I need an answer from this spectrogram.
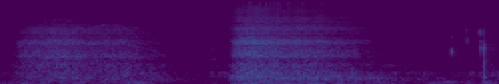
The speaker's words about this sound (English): It is a skill which takes time to learn, and is so worth learning. So let's practice breathing.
